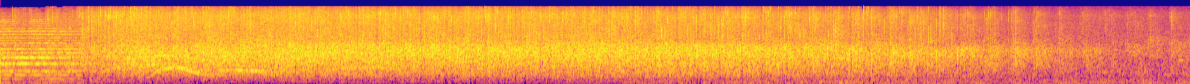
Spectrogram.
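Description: A theatre audience applauding as the music ends on a held chord about a second in. The clapping goes on steadily, with a short call rising over it about two seconds in, and slowly dies down near the end.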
